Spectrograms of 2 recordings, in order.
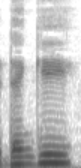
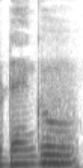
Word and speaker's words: ڈینگی: انداز میں کرتے ہیں۔ کچھ لوگ اسے ڈینگی، کچھ لوگ ڈینگو، جو کہ غلط ہے۔ یہ ایک سواحلی زبان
